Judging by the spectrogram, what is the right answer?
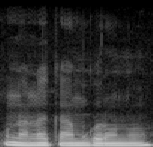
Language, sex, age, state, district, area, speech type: Nepali, male, 30-45, West Bengal, Jalpaiguri, rural, spontaneous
